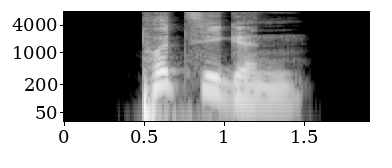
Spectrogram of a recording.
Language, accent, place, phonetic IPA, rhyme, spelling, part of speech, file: German, Germany, Berlin, [ˈpʊt͡sɪɡn̩], -ʊt͡sɪɡn̩, putzigen, adjective, De-putzigen.ogg
- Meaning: inflection of putzig: 1. strong genitive masculine/neuter singular 2. weak/mixed genitive/dative all-gender singular 3. strong/weak/mixed accusative masculine singular 4. strong dative plural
